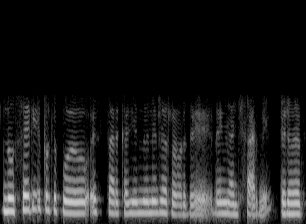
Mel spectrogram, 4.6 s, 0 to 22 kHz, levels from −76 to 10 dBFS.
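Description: From 2.67 s to the end, an AMR rate drop makes the speech rougher and more synthetic. The band and continuity hold, consistent with a shift from 12.2 to 5.9 kbps.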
